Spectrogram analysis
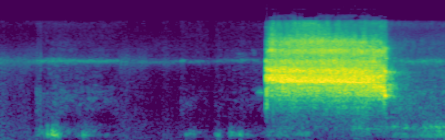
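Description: A Barn Owl gives one harsh, hissing scream lasting just over a second, rasping and broad rather than hooted, with faint low murmurs before it.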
